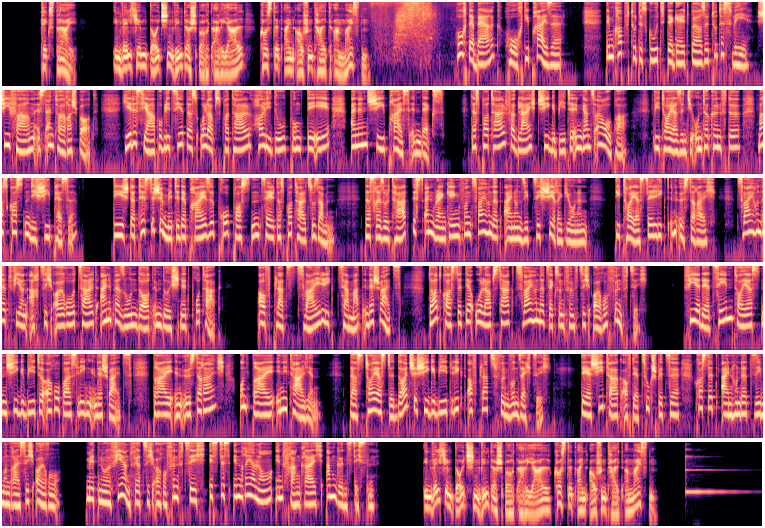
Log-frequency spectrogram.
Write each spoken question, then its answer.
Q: In welchem deutschen Wintersportareal kostet ein Aufenthalt am meisten?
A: Der Skitag auf der Zugspitze kostet 137 Euro.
